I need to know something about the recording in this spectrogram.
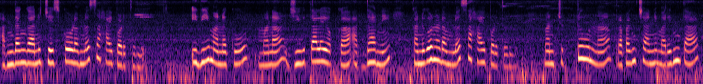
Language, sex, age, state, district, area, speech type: Telugu, female, 30-45, Andhra Pradesh, East Godavari, rural, spontaneous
